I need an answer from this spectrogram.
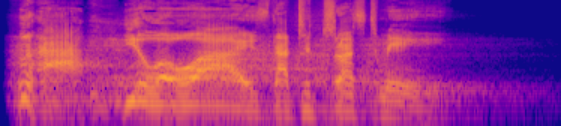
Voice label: Male Inquisitor Play

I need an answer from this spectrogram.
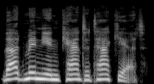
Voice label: Female Dryad ERROR

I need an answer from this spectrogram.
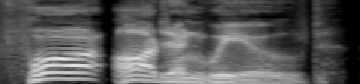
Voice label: Male Night Elf Attack

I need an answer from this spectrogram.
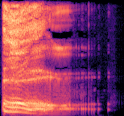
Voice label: Male Troll Death

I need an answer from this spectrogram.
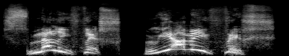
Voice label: Male Tuskar Play

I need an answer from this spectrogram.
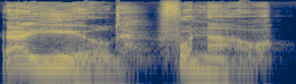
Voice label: Male Night Elf Concede

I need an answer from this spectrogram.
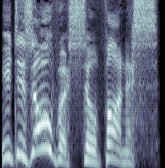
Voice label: Male Human; Anduin

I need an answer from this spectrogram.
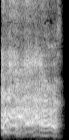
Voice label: Male Arakkoa Death

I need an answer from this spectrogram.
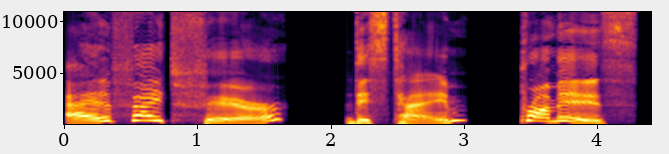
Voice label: Female Troll

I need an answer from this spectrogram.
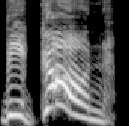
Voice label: Female High Elf Attack

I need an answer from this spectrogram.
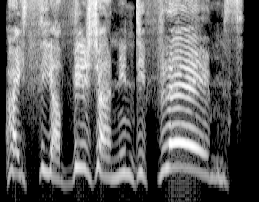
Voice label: Female Troll Play

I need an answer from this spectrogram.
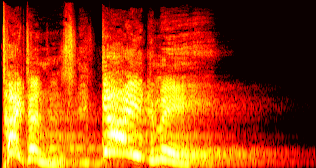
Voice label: Male Titan Forged; Ancestral Knowledge

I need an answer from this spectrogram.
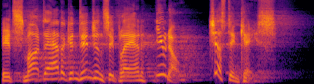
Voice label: Male Human Idle

